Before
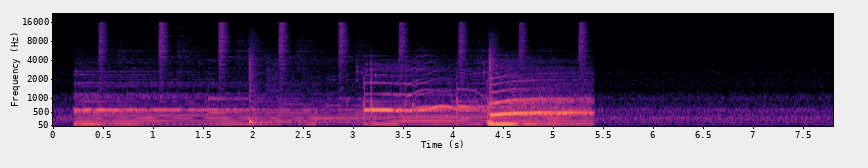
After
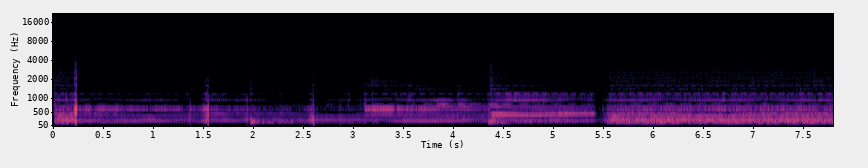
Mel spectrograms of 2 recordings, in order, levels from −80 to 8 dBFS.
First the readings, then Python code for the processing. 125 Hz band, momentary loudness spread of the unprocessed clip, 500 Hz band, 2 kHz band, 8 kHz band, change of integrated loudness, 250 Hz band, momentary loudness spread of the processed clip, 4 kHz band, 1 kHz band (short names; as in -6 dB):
-19.0 dB, 17 LU, -17.5 dB, -18.5 dB, under -25 dB, -17.0 dB, -5.0 dB, 12 LU, under -20 dB, -15.5 dB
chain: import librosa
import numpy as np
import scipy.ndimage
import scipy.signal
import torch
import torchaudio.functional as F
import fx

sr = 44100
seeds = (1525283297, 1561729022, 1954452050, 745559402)

y = fx.chord_vocoder(x, sr, chord='major triad', root=51)
y = fx.gate_flip(y, sr, shuts_db=-26.0, range_db=-28)
y = y * librosa.db_to_amplitude(9.5)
